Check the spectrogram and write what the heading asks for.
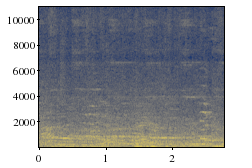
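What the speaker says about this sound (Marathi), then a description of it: "आज गर्दी पण आहे" A crowd murmurs at the Palasdari Swami Samarth temple, a dense, steady mass of voices and bustle filling the space up close, with a few scattered shouts rising above the general din.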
